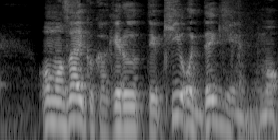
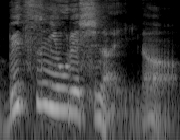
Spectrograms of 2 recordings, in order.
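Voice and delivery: higher but softer, slowed mutter; softer repeat; 8 semitones higher, 7 dB quieter, much slower than usual. Acted. Comedian repeating his denial, quietly to himself. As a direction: say it again under your breath. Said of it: "said again softer".

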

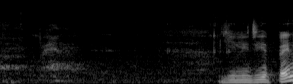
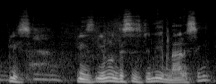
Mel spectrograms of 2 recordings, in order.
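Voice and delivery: ordinary talk

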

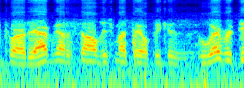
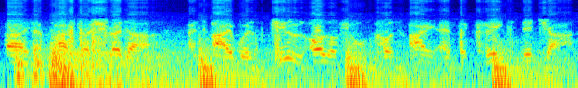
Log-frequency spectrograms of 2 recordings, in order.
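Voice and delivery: slow, menacing cartoon villain growl; Shredder villain voice. Cop asks him for the Shredder voice, menacing villain. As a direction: boom it out like a ninja supervillain. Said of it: "do your voice of the, of, uh, the Shredder guy".

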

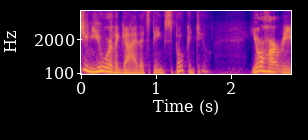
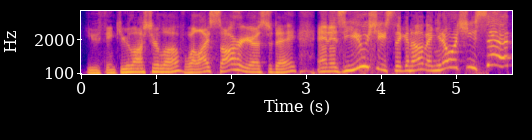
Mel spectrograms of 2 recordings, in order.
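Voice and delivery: climbing higher and louder with each phrase; suspense-building tease; 4 semitones higher, 6 dB louder than usual. Acted. Jerk friend making you sweat, teasing rise in pitch and volume. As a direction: draw out the suspense, loving it. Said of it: "he loves the fact that he's making you sweat".

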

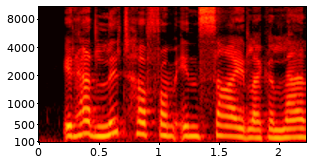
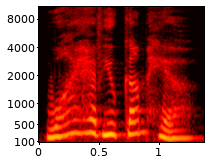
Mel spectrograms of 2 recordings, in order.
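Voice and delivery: smooth spirit voice; 4 semitones higher than usual. Acted. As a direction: ask it like a calm, strange being. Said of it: "smooth, melodic voice that was not quite a man's nor a woman's".

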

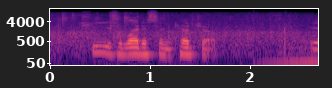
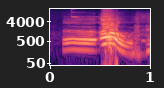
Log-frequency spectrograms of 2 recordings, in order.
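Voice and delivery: loud, higher startled "oh"; 5 semitones higher, 14 dB louder than usual. Real, not acted. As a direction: break off with a sudden shout of surprise. Startled by arriving customer.

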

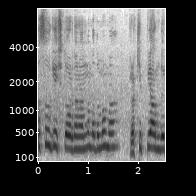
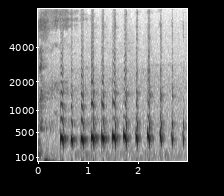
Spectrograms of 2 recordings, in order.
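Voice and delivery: long, high, helpless laugh; high laughing fit; 14 semitones higher, 4 dB louder than usual. Real, not acted. Gamer cracking up after his meltdown, high laughing fit. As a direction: burst into shrill-pitched laughter.

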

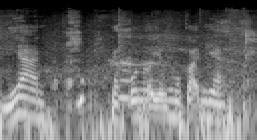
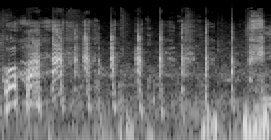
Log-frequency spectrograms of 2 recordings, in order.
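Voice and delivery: trying not to laugh; 9 semitones higher, 5 dB quieter than usual. Real, not acted. Stifled laugh.

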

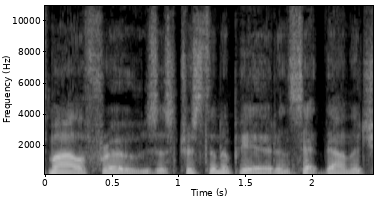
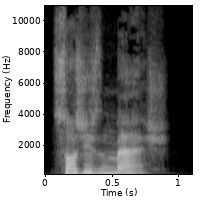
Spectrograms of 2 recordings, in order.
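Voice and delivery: said lightly; 13 semitones higher than usual. A narrator's reading. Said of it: "he said lightly".

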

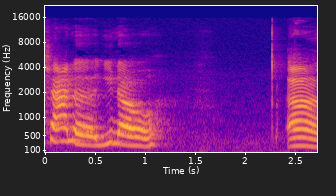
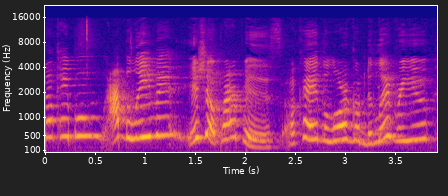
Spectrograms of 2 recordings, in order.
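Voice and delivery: mock encouragement; 8 semitones higher than usual. Sarcastic reply to Laura Lee.

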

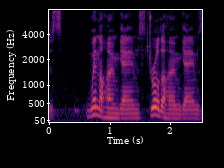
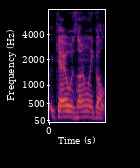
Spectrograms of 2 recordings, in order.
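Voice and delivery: usual speaking voice

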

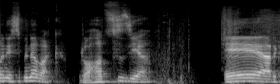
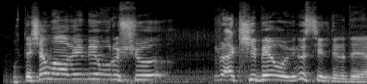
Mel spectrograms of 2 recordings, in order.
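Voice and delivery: thrilled shout; 9 semitones higher, 3 dB louder than usual. Real, not acted. Celebrating a long sniper kill.

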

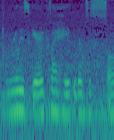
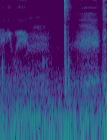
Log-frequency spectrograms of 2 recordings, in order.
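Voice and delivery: whisper; 22 dB quieter, much slower than usual. Real, not acted. Whispered aside while filming.

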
